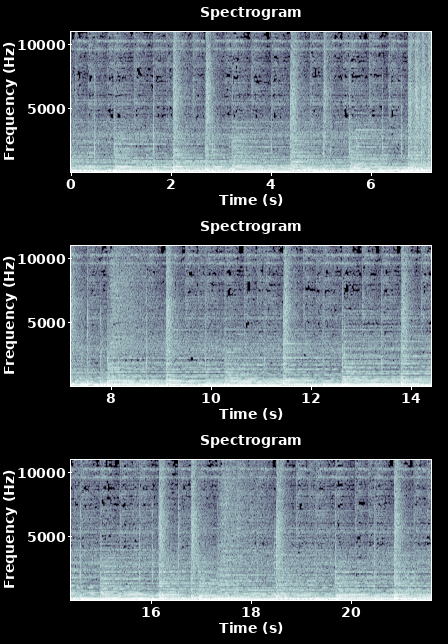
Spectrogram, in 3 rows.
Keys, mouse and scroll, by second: 0.0 5, 0.6-1.4 middle drag, 2.3 click, 2.8 click, 4.6 click, 5.3-6.8 drag, 8.3 KP_7, 9.8 shift+middle click, 11.9 click, 12.9 g, 13.9 click, 14.5 click, 15.4 click, 15.9 g, 16.4 click, 17.2 click, 17.4 g, 17.9 click, 18.6 click, 19.5 click, 20.9 x.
